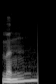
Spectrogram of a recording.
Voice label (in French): "men2", chinois; Cours-de-Chinois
